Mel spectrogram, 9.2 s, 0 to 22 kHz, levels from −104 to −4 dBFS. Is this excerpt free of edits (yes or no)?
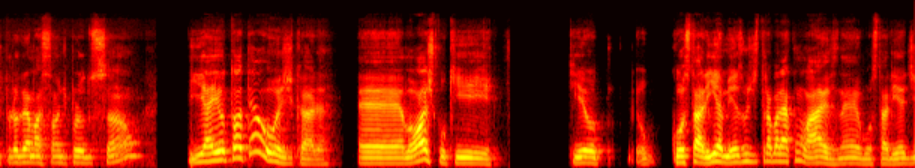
yes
